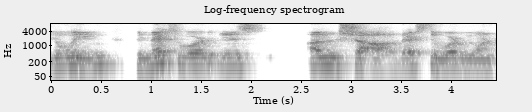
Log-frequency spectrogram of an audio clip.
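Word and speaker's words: أنشأ: Do not say in because that meaning changes. Insha is totally different thing.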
